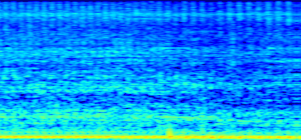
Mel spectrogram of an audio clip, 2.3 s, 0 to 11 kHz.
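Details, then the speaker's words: Honda Click V2 scooter, 112,000 odo, after full service with new water pump, new battery and rat-chewed wire fixed, check-engine light off: quiet, steady low hum, no misses or rattles; normal idle. "Yun, oh. Napakatahimik."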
